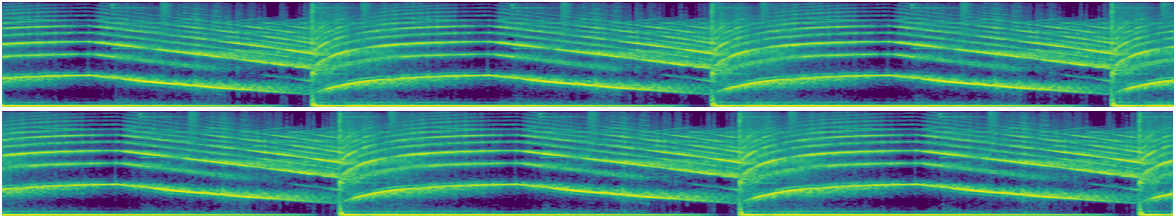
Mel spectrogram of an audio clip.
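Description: Siren-like electronic wail over a continuous, very deep bass tone in a DJ competition sound-check track. Each wail rises quickly, then slides slowly down over about four seconds before cutting off and starting again, about every five seconds; the bass drops out for a moment just before each restart.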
